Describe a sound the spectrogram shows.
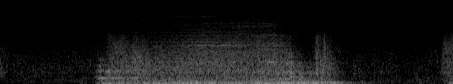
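Wind rushes past a gliding figure.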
